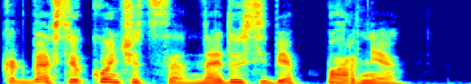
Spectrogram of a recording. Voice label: idle, woman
